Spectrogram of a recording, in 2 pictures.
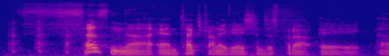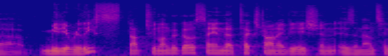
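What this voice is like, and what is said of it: American accent. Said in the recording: “That's a very good American accent you have there ... Really believable.”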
